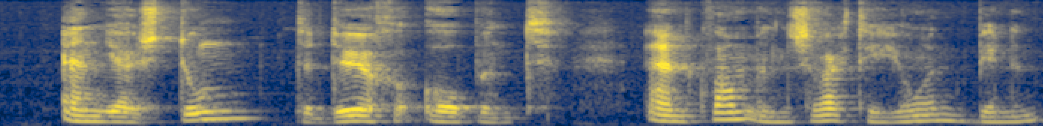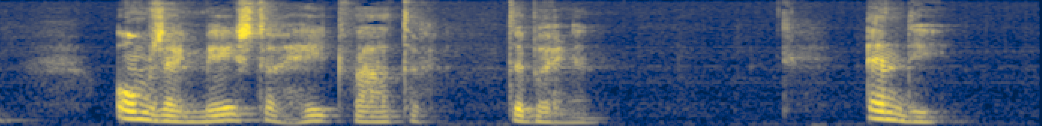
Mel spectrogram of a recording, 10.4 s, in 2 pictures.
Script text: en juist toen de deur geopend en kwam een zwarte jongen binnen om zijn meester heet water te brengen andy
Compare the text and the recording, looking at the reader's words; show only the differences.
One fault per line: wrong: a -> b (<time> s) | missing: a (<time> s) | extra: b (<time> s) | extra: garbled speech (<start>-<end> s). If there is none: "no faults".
no faults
